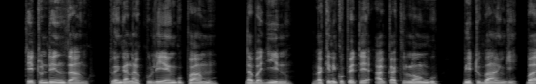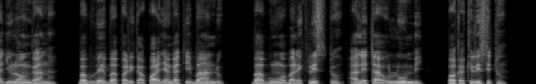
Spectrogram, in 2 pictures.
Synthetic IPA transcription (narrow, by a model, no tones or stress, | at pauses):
titundiɲ̩d͡ʒaŋɡu | tuhɛŋɡanakulihɛŋɡupamu | dabaɟinu | lʔakinikupɛtɛʔakakilɔŋɡu | bitubaŋɡibaɟulɔŋɡana | babubɛbapalikakwaɟaŋɡatibandu | babuŋwɔbalɛkilisi̥tua̰lɛtaṵlumbi | wakakilisitu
